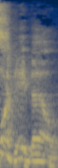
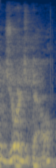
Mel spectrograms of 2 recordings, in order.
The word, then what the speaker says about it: Jorge Bell: Jorge Bell or George Bell, depending on where you're pronouncing him from.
